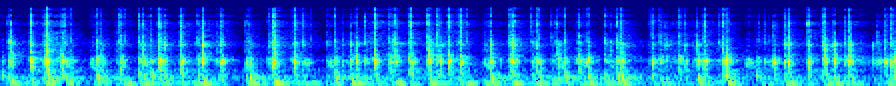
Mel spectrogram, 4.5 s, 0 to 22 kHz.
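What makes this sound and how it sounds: Fingertips of both hands type rapidly on a full-size ASUS ROG Claymore Core keyboard with plastic keycaps on Cherry MX Red switches over a metal plate, in a hollow case with RGB backlight. A fast, continuous stream of short, crisp plastic clacks with a clicky tone around 1.2 kHz and a light hollow thud beneath, each tap dying away almost at once.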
